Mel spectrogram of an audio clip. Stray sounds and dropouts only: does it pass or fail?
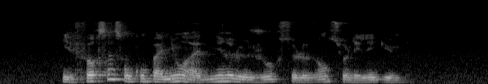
pass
